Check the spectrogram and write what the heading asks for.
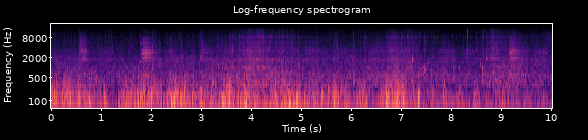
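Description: Wind buffeting the microphone in an uneven low rumble, with a few brief scraping sounds as pliers work a hook out of a channel catfish's mouth.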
